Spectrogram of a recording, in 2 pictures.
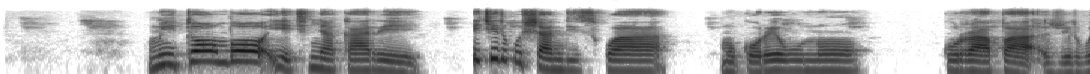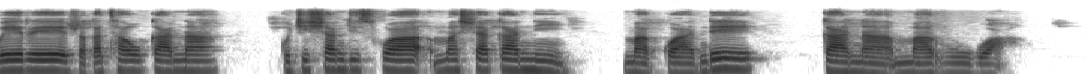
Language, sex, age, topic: Ndau, female, 36-49, health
